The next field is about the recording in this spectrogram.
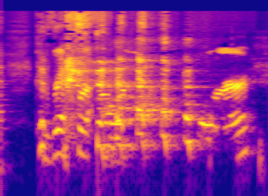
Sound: laugh drains speech

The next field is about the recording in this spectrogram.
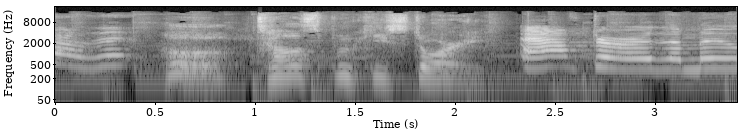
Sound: exclaims

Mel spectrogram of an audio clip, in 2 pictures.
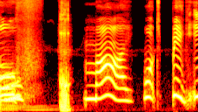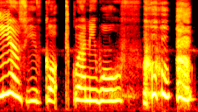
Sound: snorts; chuckles

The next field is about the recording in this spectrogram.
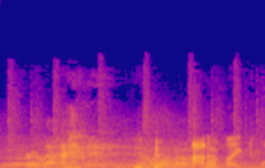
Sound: laughs

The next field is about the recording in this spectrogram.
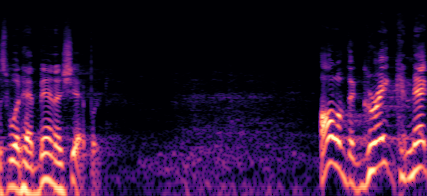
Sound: congregation chuckles

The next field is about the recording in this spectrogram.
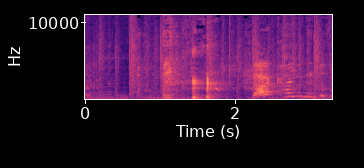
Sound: both laughing

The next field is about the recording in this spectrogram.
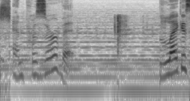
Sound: camera click

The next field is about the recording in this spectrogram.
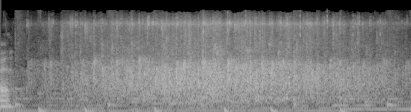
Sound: applause

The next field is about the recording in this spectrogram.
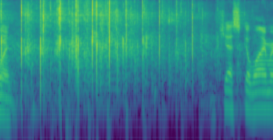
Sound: audience applauding

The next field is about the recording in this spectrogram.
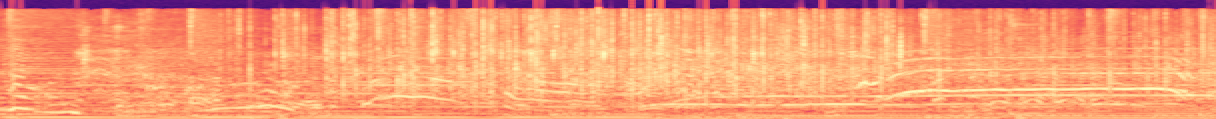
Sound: laughter and applause

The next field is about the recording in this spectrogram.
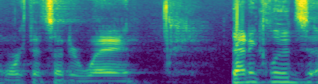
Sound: tongue clicking

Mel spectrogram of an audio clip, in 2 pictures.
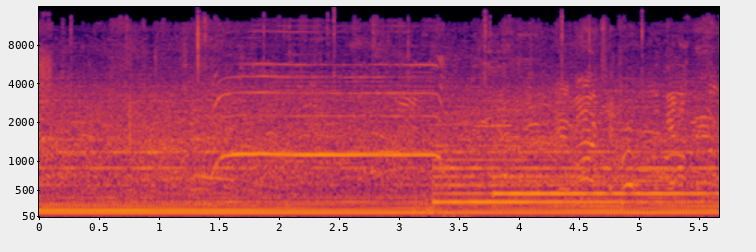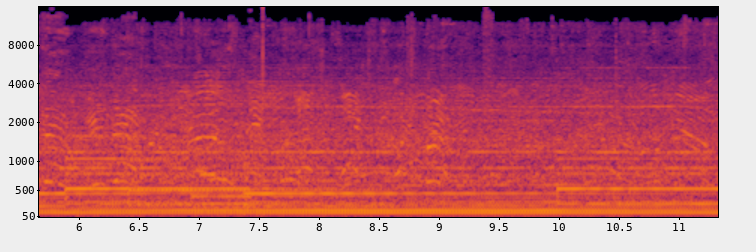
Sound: applause

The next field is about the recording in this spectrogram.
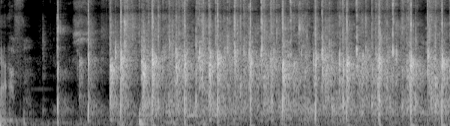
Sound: applause

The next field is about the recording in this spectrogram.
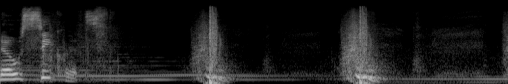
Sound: thwacking

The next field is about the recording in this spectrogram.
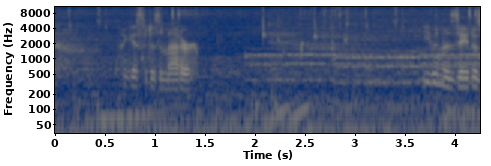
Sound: chanting gets progressively louder

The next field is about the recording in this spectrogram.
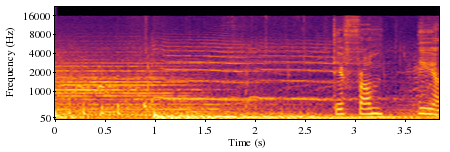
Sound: whales calling

